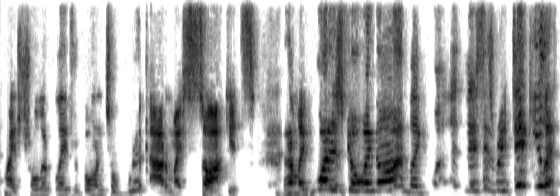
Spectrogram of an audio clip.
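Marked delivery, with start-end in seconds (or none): 3.1-5.6 high, loud outraged protest. Retold or imitated. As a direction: protest while being dragged off. Being carried off by cops.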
